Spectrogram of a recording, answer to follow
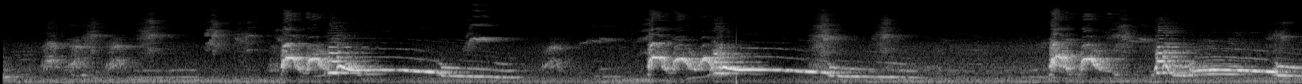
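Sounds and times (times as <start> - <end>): dog howling: 6.0 - 9.3, 11.6 - 13.0.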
